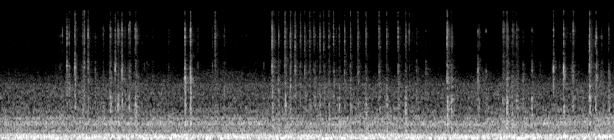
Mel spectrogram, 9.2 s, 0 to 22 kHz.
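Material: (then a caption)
Plastic. Fingertips type rapidly on the plastic keycaps of a black plastic Perixx Periboard 612 wireless Bluetooth ergonomic split keyboard with a hollow housing, lying on a grey laminate desk. Quick, bright clicking keystrokes come in bursts over a steady low hum.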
